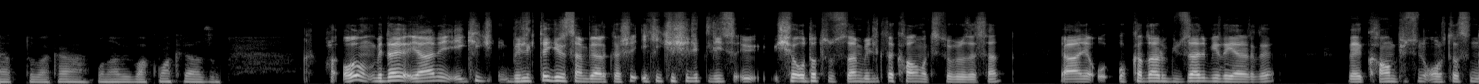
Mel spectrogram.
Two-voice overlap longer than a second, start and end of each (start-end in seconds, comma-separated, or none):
none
